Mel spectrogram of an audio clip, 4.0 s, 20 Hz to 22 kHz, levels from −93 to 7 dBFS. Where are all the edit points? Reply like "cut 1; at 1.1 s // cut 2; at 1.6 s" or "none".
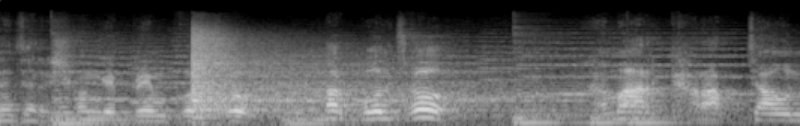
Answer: none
